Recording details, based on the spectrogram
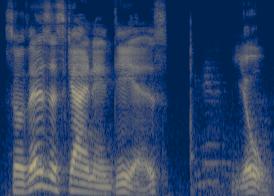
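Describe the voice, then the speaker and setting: Animated goofy teen lecturer. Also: male voice, medium pitch, slow pace, over loud music. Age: teens. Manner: goofy, animated, jumps between loud exclamations and mutters. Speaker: student presenter. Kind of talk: comedic lecture with skits.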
